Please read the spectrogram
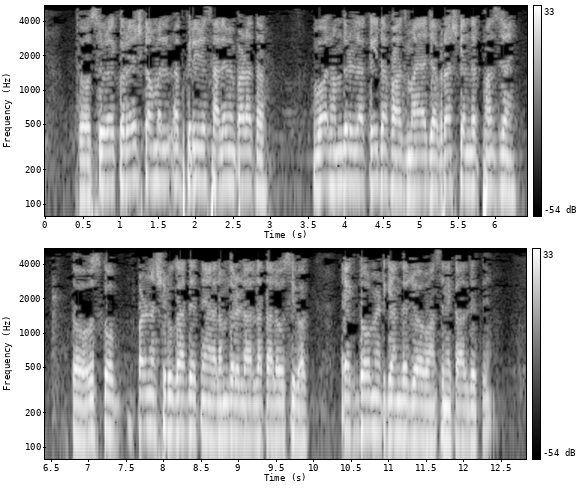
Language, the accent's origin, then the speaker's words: Urdu; Chakwal, Punjab, Pakistan; میں چکوال سے آیا ہوں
